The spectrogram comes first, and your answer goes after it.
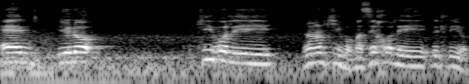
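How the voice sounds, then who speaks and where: Over noticeable background noise, a man with a fairly high pitch talks at a moderate pace, showing ordinary pitch variation and big swings in loudness. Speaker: podcast host. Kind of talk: casual chat.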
